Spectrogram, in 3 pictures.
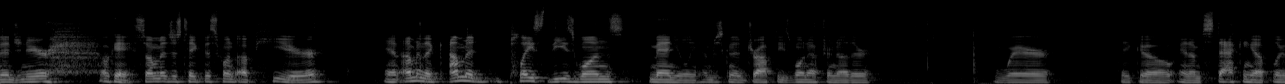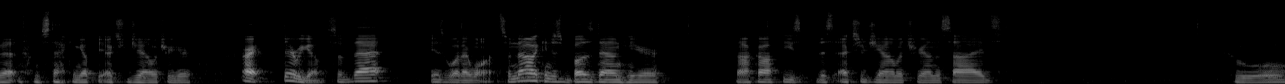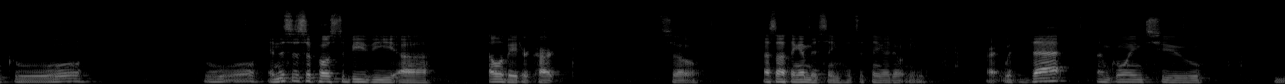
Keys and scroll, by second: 14.8 e, 35.3 space, 36.9 e, 38.1 space.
